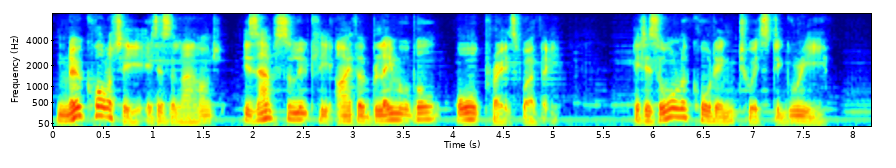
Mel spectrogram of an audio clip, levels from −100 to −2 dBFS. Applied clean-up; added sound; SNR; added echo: neural separator model SepFormer DNS4.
